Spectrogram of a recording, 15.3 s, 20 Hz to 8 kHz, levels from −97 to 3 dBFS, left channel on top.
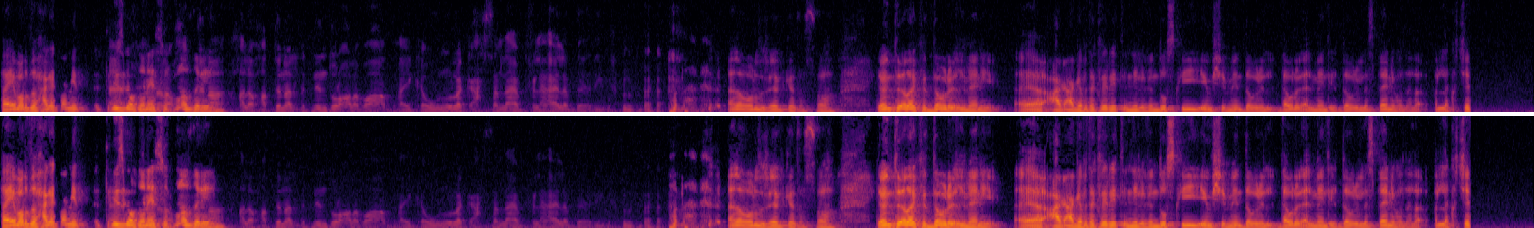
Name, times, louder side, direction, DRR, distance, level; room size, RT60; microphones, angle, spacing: voice 1, 0.0-2.2 6.7-14.7, right 5 dB, 90° right, 0.5 m, -32 dB
voice 2, 0.9-6.9, left 2 dB, 75° left, 4.3 m, -55 dB
head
